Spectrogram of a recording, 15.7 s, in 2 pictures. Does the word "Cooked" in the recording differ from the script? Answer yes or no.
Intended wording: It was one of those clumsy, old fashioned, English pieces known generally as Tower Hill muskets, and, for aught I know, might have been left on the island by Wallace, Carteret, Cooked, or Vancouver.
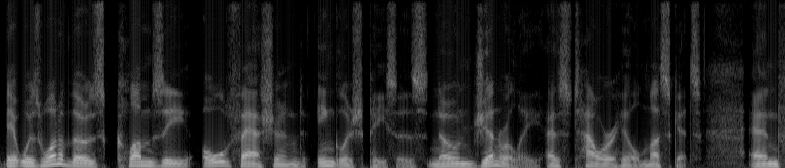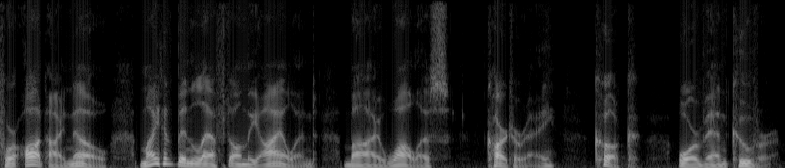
yes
